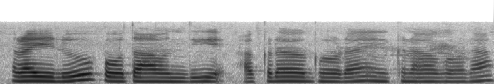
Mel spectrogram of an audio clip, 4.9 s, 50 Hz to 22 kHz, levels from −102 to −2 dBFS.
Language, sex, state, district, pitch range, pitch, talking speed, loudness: Telugu, female, Andhra Pradesh, Sri Satya Sai, 185-200 Hz, 190 Hz, 85 wpm, -18 LUFS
